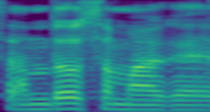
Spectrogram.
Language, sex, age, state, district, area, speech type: Tamil, male, 18-30, Tamil Nadu, Erode, rural, read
